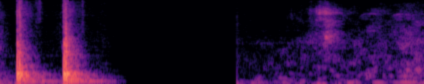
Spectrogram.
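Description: Rhythmic percussion music of rapid knocks, about six a second, that cuts off suddenly about half a second in, followed by a short silence and faint background noise.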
